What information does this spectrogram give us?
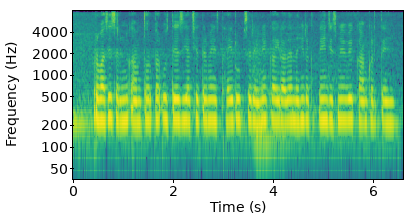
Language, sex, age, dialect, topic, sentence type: Hindi, female, 25-30, Awadhi Bundeli, agriculture, statement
